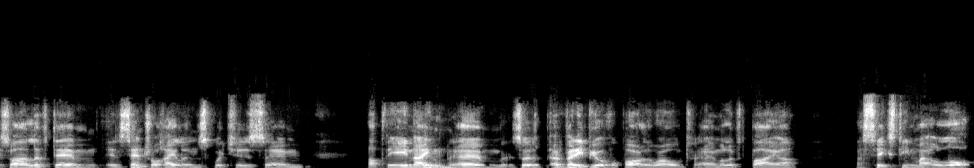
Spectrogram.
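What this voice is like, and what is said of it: Scottish accent. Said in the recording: “So I'm Scottish. You might detect from my accent. It's not quite pure English.”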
